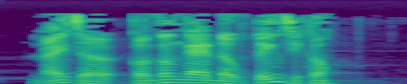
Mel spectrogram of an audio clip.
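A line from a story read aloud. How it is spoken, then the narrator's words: Soft question. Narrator (Vietnamese): ông khẽ hỏi Đinh Linh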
